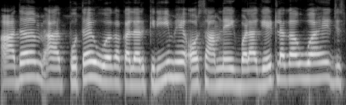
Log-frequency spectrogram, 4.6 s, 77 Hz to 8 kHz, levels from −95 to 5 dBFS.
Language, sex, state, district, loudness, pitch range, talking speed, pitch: Hindi, female, Bihar, Vaishali, -13 LUFS, 195-245 Hz, 220 wpm, 210 Hz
